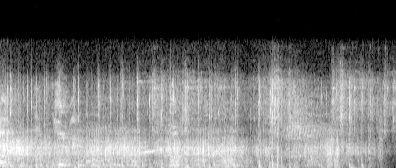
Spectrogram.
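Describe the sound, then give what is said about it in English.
A six-horse stagecoach team thunders along, hooves clattering densely and loudly throughout, with an occasional whinny rising above the steady rumble as the team approaches. “Driving a six-horse hitch ought to keep him awake.”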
